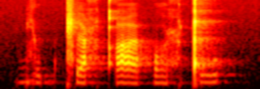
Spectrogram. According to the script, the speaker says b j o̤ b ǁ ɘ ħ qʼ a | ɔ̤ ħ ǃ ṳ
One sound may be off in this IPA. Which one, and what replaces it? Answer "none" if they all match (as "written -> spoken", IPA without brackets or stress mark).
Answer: none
